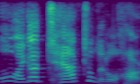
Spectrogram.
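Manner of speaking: play-acted, whiny, swooping whining moan. Mocking players who fake injuries for calls: mocking a whining player. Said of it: "you're gonna sit here and go".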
